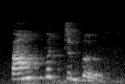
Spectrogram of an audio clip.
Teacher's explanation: there is no table it's only there in the spelling it's not there in the pronunciation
